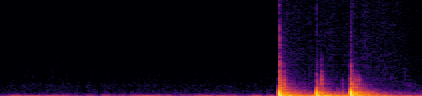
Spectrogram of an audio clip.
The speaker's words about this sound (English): Now he knocks. Come on in.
